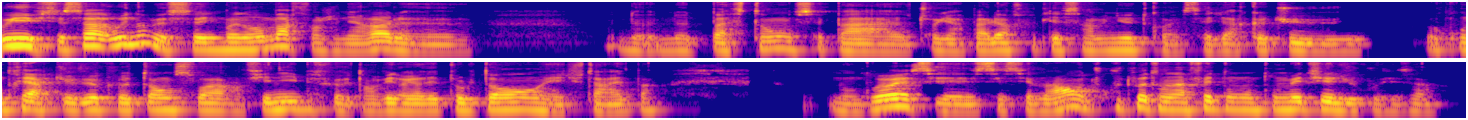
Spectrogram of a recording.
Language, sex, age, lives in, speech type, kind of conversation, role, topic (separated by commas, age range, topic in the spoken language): French, male, 20-24, France, conversation, unstructured, none, Comment as-tu découvert ton passe-temps préféré ?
